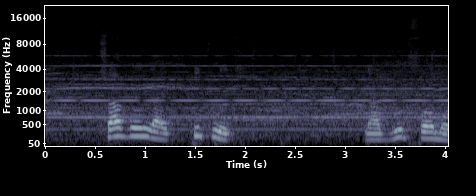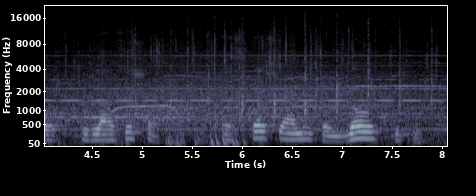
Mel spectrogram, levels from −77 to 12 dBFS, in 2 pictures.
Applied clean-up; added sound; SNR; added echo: none; Applause / Crowd / Cheering + Organ; 6 dB; none.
